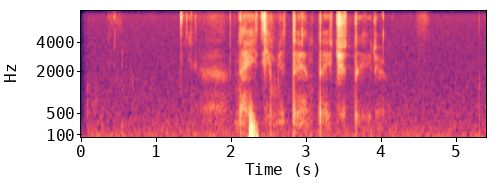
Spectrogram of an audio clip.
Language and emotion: Russian, neutral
